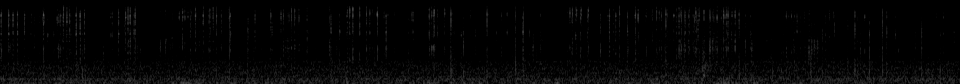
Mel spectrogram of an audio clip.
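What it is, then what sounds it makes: Wooden comb. A wooden comb held horizontally in both hands has its teeth flicked and strummed with artificial nails. The result is a quiet, steady stream of rapid, crisp, bright ticks and plucks with a faint scratchy texture.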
